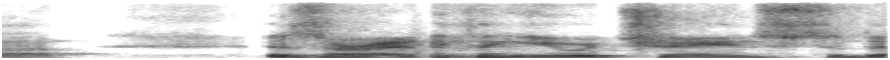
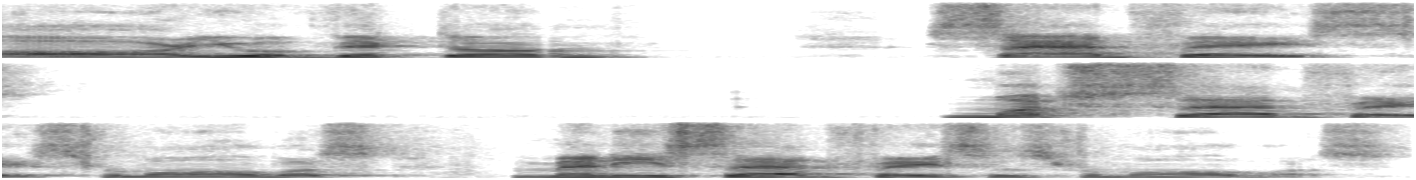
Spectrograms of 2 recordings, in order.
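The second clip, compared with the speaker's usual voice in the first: heavy sarcasm with false, fake-pitying sympathy; 3 semitones higher than usual. Mocking people who make excuses about gaining weight: sarcastic. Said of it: "I'm being sarcastic".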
